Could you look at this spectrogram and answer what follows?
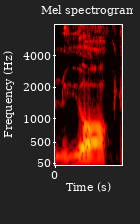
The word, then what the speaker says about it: New York: Si nous voulons pour un exemple côté il tombe dans dernière, I am going to New York tomorrow. New York là c'est accent tombé dans dernier mois.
